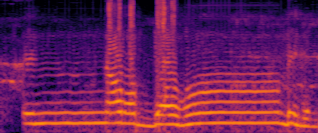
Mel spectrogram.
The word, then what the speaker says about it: إن ربهم بهم: ويأتي بعدها باء متحركة، يتم إخفاء الميم عند النطق، أي لا نطبق الشفتين. نقول إيه؟ إن ربهم بهم، ما تقولش ربهم ونقفل الشفتين، لا نطبقها، لا نطبق الشفتين، إن ربهم بهم، وهكذا.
